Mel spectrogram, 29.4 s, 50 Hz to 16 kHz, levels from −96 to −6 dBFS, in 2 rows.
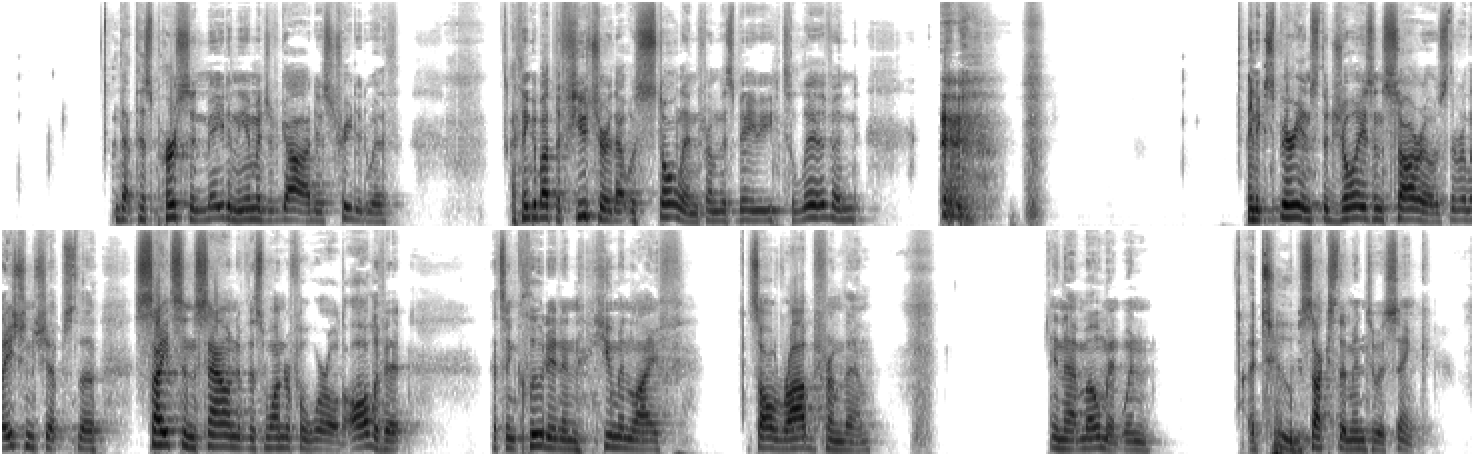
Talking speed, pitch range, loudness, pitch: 135 wpm, 150-185 Hz, -19 LUFS, 165 Hz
